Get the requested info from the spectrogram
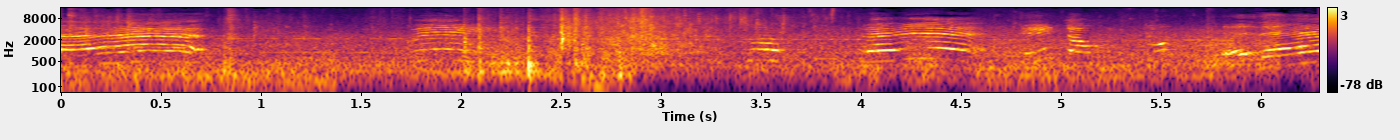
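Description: Children's high-pitched voices calling out several times over water splashing, as a large fish thrashes in a shallow pond tank.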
